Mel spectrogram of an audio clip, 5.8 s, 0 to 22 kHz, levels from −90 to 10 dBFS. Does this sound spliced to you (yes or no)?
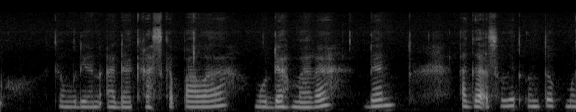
no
